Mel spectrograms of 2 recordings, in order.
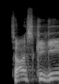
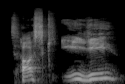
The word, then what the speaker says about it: Tuskegee: Tuskiggee is kicking your behind. Am I not pronouncing it right still? Tuskiggee. Are we still not in the right ballpark? Tuskegee.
